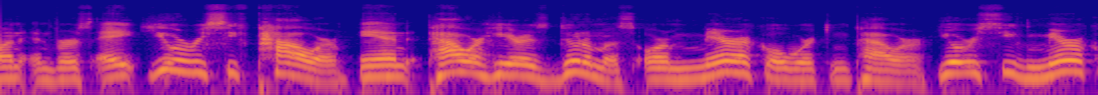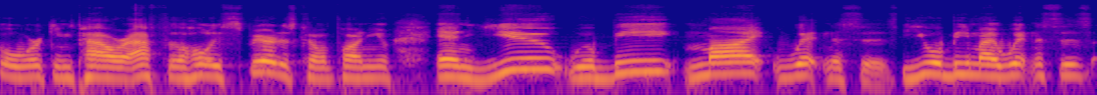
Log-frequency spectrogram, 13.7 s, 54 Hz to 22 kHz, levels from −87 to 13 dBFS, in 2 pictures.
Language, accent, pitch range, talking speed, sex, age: English, American, 160-205 Hz, 175 wpm, male, 40-59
